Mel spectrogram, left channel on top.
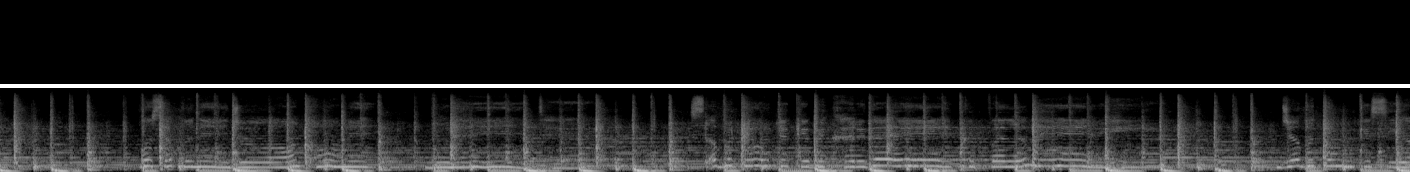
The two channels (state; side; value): silent; left; digital silence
